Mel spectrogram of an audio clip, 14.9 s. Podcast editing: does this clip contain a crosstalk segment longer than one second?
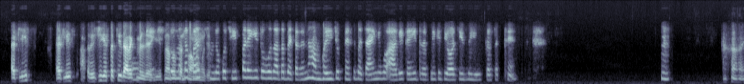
Yes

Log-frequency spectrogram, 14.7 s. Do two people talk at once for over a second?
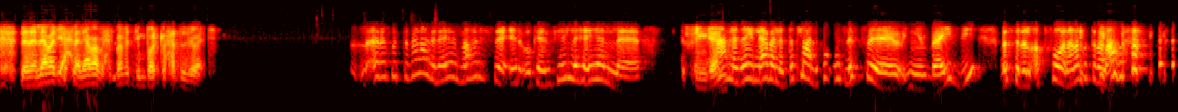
No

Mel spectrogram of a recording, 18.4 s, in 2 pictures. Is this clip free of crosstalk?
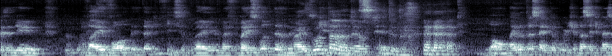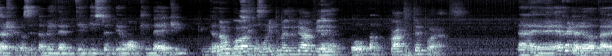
No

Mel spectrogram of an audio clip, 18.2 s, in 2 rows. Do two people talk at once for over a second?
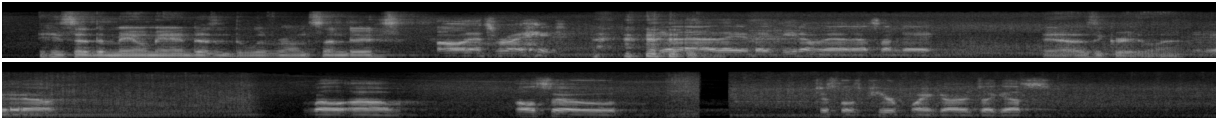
No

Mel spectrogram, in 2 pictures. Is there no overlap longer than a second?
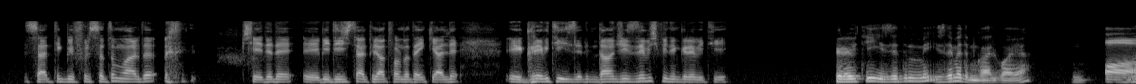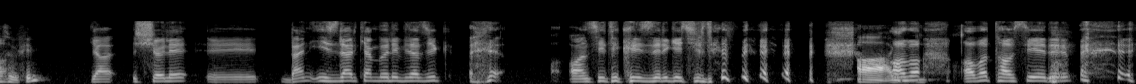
Yes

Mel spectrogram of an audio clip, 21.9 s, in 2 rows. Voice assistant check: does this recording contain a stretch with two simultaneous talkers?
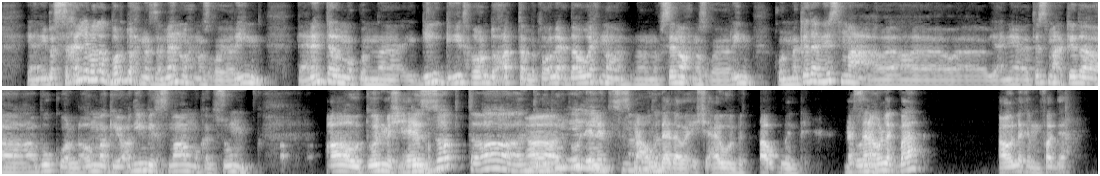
Yes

